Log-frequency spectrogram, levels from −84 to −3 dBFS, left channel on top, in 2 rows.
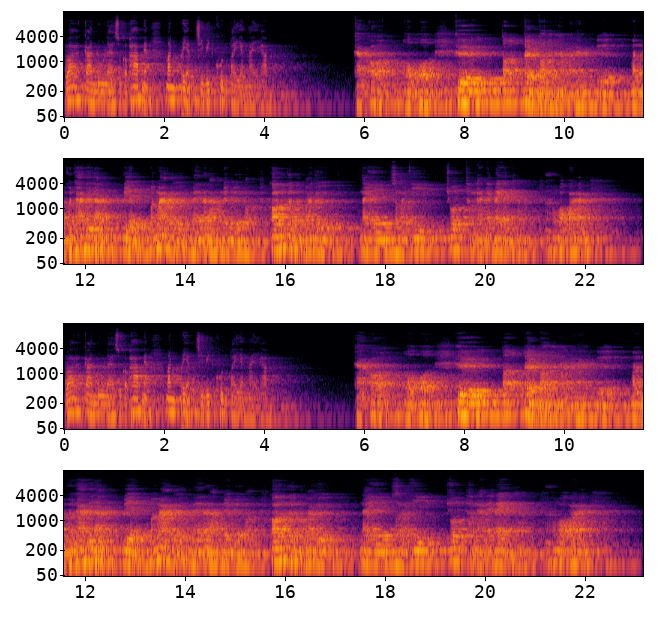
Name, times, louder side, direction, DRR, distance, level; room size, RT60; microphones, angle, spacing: voice 1, 0.0-4.1 14.4-14.7 15.8-15.9 21.2-21.5, left 1 dB, 20° left, 3 dB, 2.0 m, -29 dB
voice 2, 5.8-6.4 6.8-8.4 8.7-10.9 11.3-12.3 12.7-16.8 17.5-18.9 19.2-20.7 21.1-22.5, left 1 dB, 40° left, -2 dB, 6.3 m, -24 dB
27.5 x 25.0 x 8.1 m, 2.4 s
head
